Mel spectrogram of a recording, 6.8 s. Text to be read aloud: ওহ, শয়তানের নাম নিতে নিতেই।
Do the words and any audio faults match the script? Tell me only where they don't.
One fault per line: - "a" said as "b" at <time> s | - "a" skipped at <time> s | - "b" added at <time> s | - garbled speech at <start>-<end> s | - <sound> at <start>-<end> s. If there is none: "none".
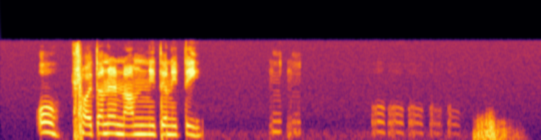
- laugh at 3.4-3.8 s
- laugh at 4.6-5.8 s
